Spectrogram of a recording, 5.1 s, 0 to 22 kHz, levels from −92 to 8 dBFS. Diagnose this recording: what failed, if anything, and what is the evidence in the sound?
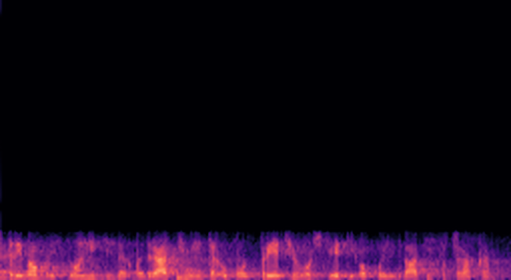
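The failure is at the codec stage: G.729 coding runs through the whole recording. The speech is band-limited to a telephone line of 250 Hz to 3.4 kHz. It has the plainly audible rough, slightly synthetic quality of a coder that rebuilds each 10 ms frame from a vocal-tract filter, a pitch predictor and a few pulses, which fits an 8 kbit/s G.729A stream. On a spectrogram, energy stops flat near 3.4 kHz, and harmonics look smeared and blocky.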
